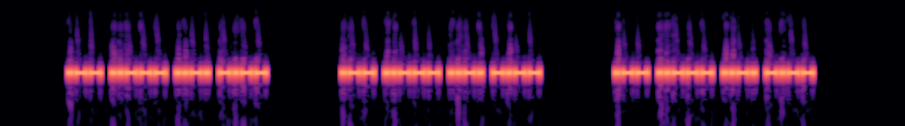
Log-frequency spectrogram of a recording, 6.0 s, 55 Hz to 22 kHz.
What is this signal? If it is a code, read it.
Morse code, heard as a keyed tone, about 50 wpm, 700 Hz. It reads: W2FY W2FY W2FY
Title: USA Call Signs - 4 Characters - Repeated 3x - 50wpm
